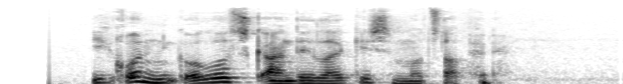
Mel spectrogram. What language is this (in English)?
Georgian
